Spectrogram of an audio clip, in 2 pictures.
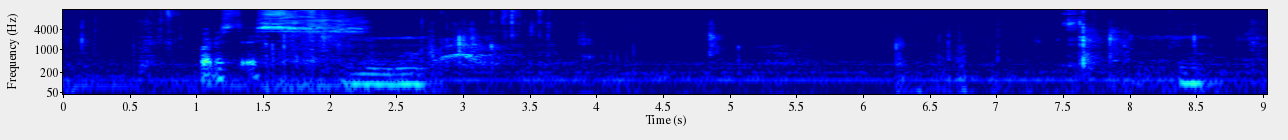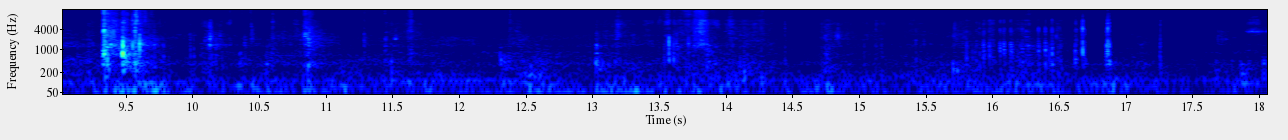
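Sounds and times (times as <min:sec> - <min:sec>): footsteps crunching on debris: 0:00.0 - 0:04.1, 0:06.3 - 0:17.9.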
